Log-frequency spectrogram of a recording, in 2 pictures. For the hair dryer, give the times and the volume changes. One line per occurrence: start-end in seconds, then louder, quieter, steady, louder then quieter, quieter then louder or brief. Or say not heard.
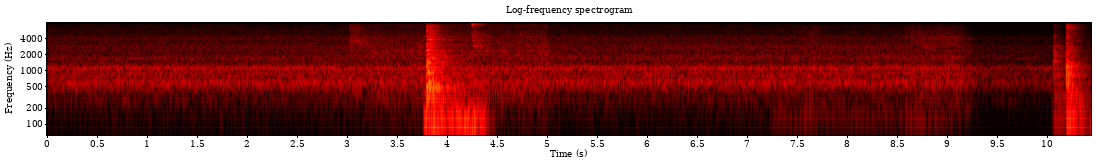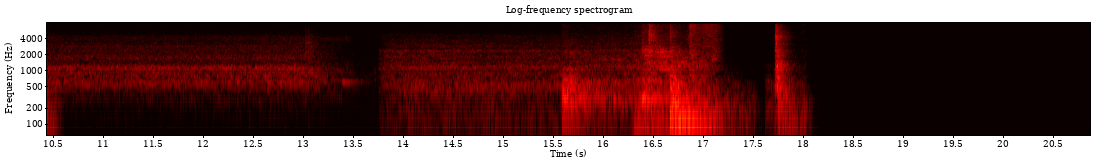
0.0-16.5 quieter.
